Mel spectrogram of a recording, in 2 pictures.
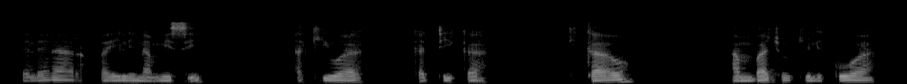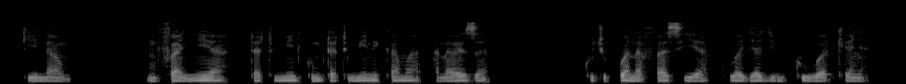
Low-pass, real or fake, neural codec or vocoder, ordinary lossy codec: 7.2 kHz; real; none; AAC, 48 kbps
